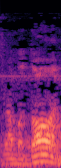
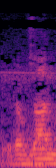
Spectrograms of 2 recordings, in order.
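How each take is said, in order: First: The middle consonant is a d sound. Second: The middle consonant is a z sound.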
